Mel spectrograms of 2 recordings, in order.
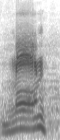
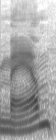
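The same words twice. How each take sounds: First: The word is pronounced in a strange, unusual way. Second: The word is pronounced in an ordinary way.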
